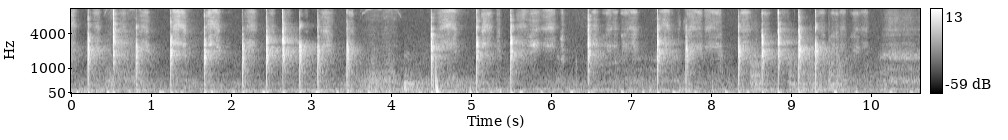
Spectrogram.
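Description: Chalk writing on a blackboard: quick, irregular taps, several a second, mixed with short scratching strokes as formulas are written.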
